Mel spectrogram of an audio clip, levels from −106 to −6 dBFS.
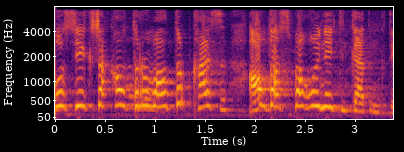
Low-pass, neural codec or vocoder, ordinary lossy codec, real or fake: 7.2 kHz; none; none; real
